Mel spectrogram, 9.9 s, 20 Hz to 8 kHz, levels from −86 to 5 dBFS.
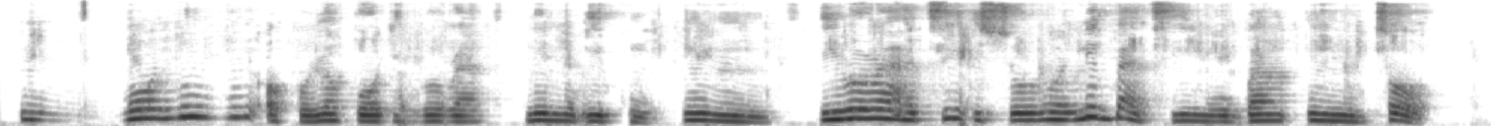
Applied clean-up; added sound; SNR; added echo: neural mask model DeepFilterNet 3.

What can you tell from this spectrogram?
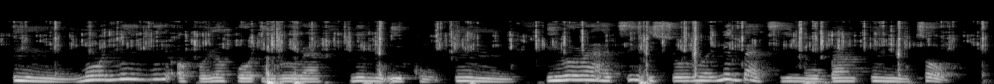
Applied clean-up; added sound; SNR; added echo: classical method WPE with log-MMSE.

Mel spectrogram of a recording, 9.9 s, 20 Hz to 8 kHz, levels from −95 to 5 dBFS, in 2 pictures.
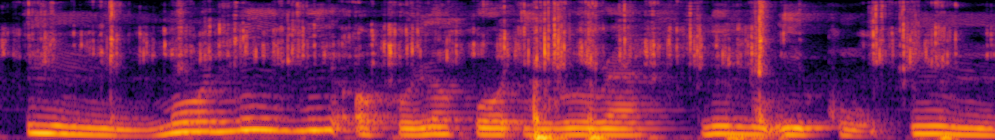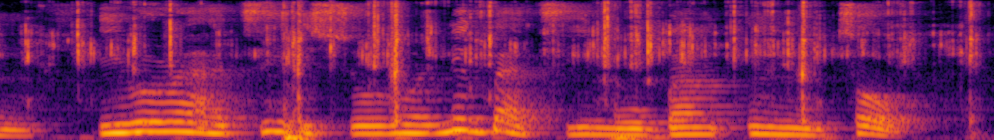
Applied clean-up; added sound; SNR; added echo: none; Typing; 6 dB; reverberation time 0.5 s.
